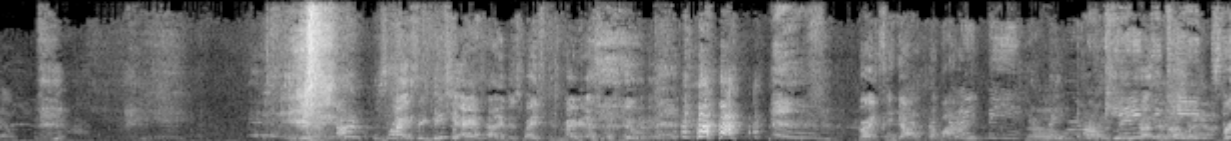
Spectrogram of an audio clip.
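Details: A man sneezes once, sharply and explosively, during a card game, followed by voices and laughter from several people in the room; sneezing.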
